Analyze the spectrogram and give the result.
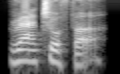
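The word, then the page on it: réchauffé: Indian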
